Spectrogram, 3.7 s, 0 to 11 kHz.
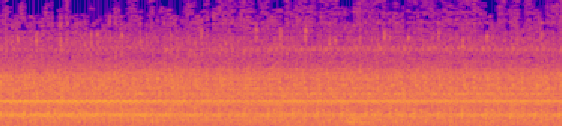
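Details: Subaru Forester SG5 with EJ25 engine: busy, ticking idle with faint, uneven tapping buried in a bright clatter; knocking at idle, cause unknown.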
